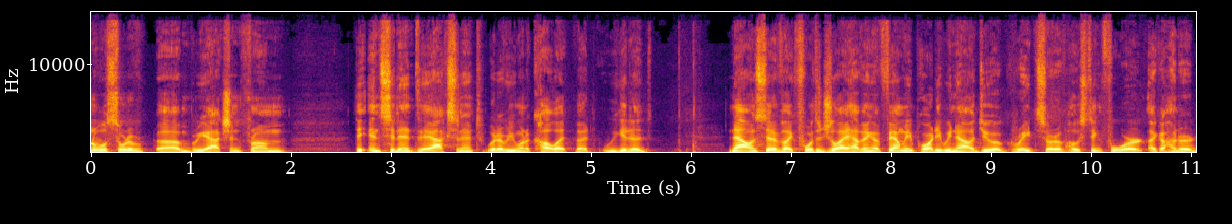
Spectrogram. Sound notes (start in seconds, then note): none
